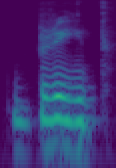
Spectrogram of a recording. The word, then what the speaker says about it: breathe: When it is the noun, it is pronounced as breath, and when it is a verb, it is pronounced as breathe.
